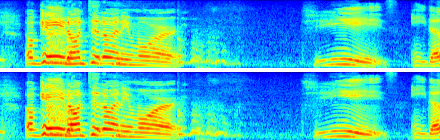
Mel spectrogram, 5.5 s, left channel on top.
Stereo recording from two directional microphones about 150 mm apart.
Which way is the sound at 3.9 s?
15° left (ahead or behind).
